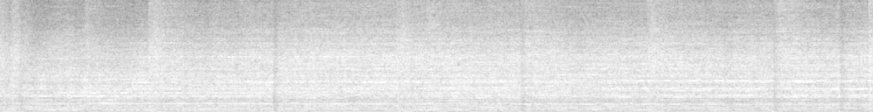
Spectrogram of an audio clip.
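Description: Live rock band playing an instrumental passage without vocals: two electric guitars strummed over bass and a drum kit, loud and steady.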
